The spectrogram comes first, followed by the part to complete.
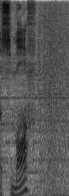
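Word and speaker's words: Smough: I primarily focused on uh Smoth. People here call him SMO, but I'm pretty sure it's actually pronounced Smoth.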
